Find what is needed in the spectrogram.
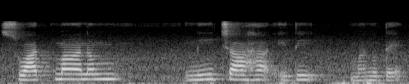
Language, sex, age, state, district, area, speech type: Sanskrit, female, 30-45, Tamil Nadu, Chennai, urban, spontaneous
